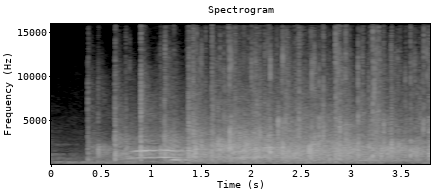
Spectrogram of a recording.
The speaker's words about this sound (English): I'd like to point out it's the millennials who are clapping right then.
